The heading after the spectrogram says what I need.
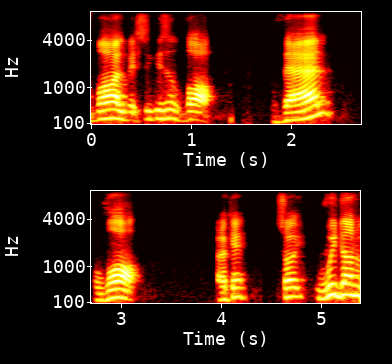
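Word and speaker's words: دال: This letter is pronounced as Dal. Like I'm touching my front of my tongue to the top, lower to top teeth. It's like Dal.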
